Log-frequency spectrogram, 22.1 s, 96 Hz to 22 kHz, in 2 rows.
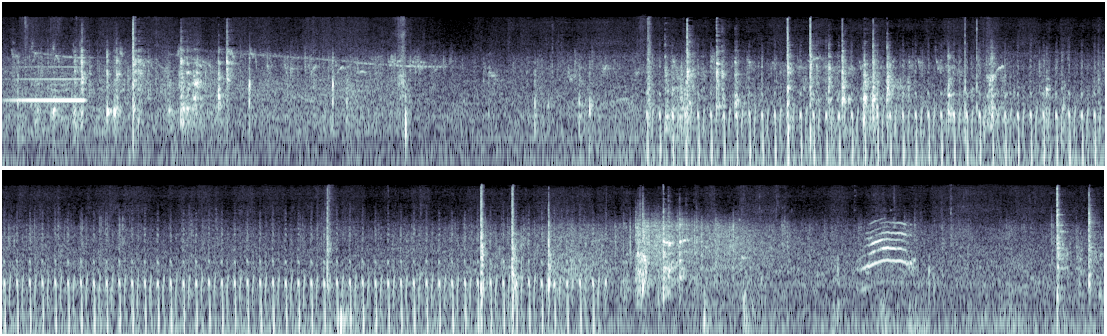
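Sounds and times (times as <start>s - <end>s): machine pulsing and humming: 6.1s - 18.2s
sharp clicks: 6.4s - 18.2s.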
